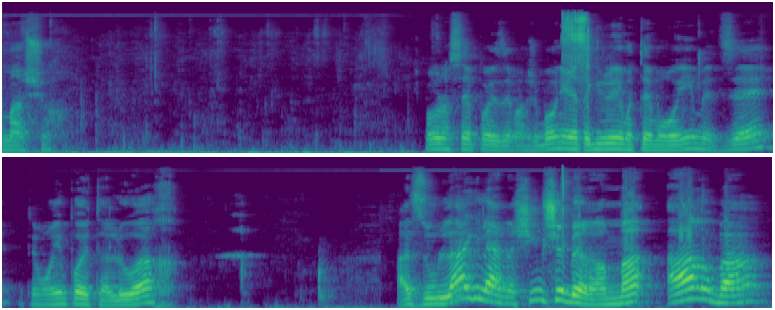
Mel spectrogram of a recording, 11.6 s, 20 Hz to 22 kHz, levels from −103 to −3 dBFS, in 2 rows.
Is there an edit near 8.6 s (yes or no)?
yes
